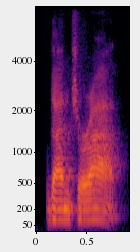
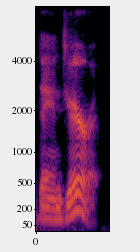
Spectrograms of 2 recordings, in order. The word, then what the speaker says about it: Danjarat: I was like, because I would with my terrible West Virginia, I would have accent probably would have said Dan Jarrett. But it sounds so much better when you say it.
